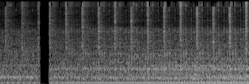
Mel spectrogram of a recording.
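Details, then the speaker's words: Jaguar XF S 3.0 diesel running with the engine cover off. A loud rhythmic chuffing that changes with revs comes from low in the engine bay, smells strongly of exhaust and sends smoke into the cabin. Compression is leaking past an injector seal. "Yeah, you can hear that, that's quite a loud sort of chuffing sound. And it's coming from down there, so let's have a look what it is."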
